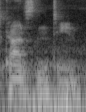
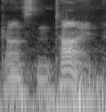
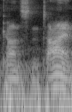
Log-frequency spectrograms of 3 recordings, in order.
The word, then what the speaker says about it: Constantine: But she always says Constantine and stresses it, and it's one of those things that I think readers have always read it as Constantine, but Gaiman has always pronounced it Constantine. And he was recently interviewed where he went into it, but the reason that he's always said Constantine is that's how Alan Moore, the creator of John Constantine, said it when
